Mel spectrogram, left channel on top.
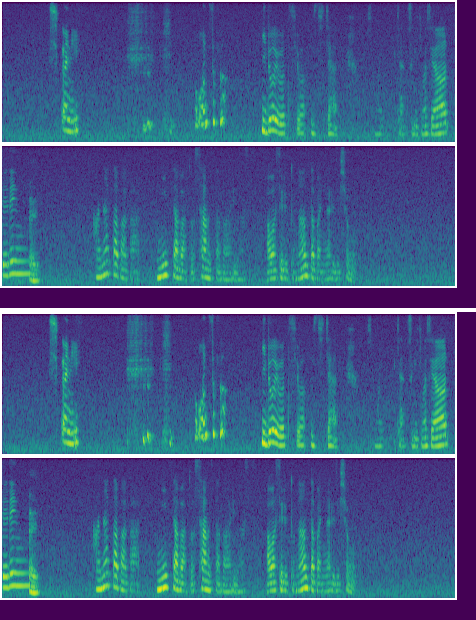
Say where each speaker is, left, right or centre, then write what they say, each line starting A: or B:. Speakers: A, on the right; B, on the right.
A: 確かに。
B: <laughs>
A: 本当だ。ひどい、私は。よしじゃあ、すごい。じゃあ次行きますよ。ででん。
B: はい。
A: 花束が2束と3束あります。合わせると何束になるでしょ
